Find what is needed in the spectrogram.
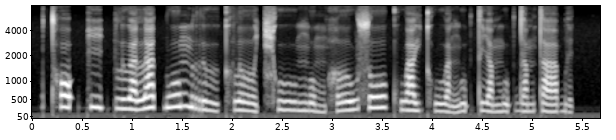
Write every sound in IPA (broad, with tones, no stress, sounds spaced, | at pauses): tʰ ɔ˥˩ ʔ k i˥˩ ʔ p l ɯ˧ a̯ l a˥˩ t̚ w o˥˩ m r ɯː˩˦ kʰ l ɤː˨˩ t͡ɕʰ uː˧ ŋ o˨˩ m h ɤː˦˥ w s oː˥˩ kʰ w a˧ j kʰ w u˨˩ a̯ ŋ u˥˩ ʔ t i˧ a̯ m u˦˥ ʔ d a˦˥ m t aː˦˥ b e˨˩ k̚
